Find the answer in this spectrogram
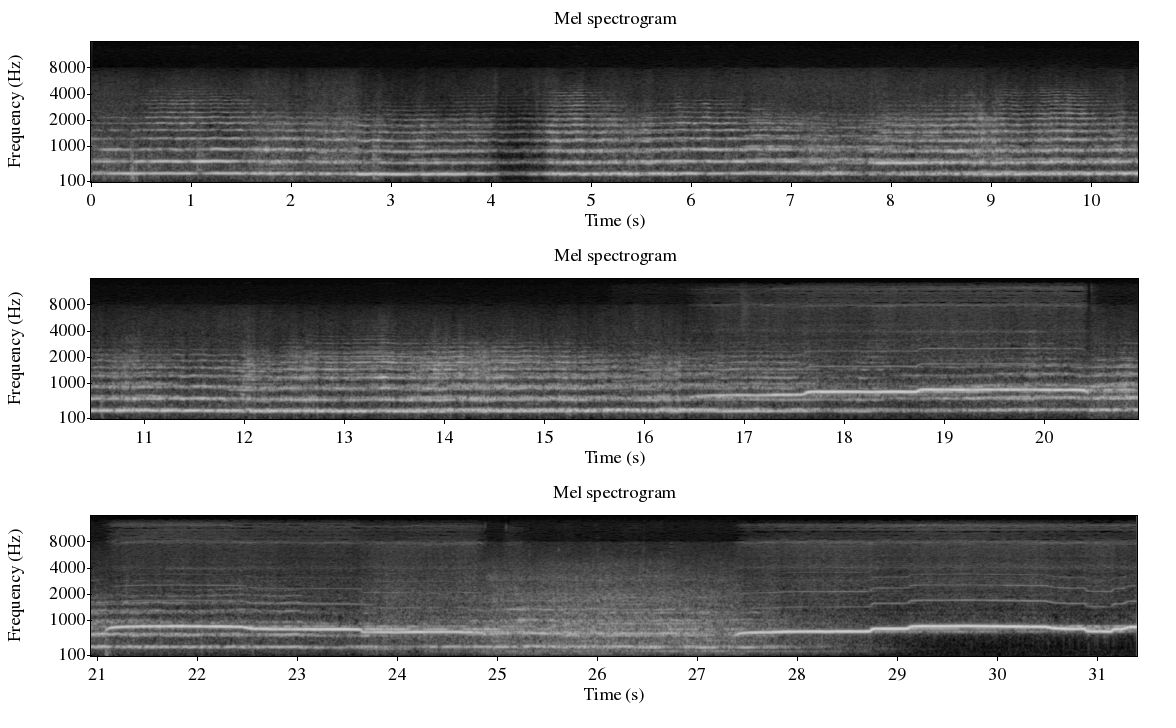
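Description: Recorded soundscape of Mesoamerican wind instruments: a steady low drone rich in overtones, joined about halfway through by a higher, flute-like line of held notes moving up and down in steps. The drone stops a couple of seconds before the end, leaving the higher tones.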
